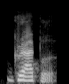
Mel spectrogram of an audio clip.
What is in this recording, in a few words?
"grapple", Indian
